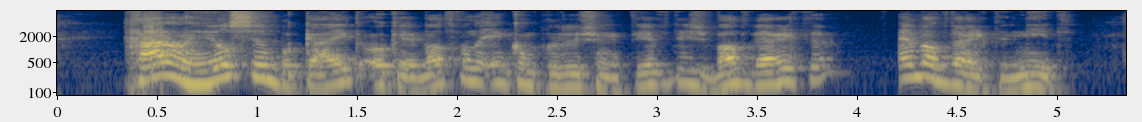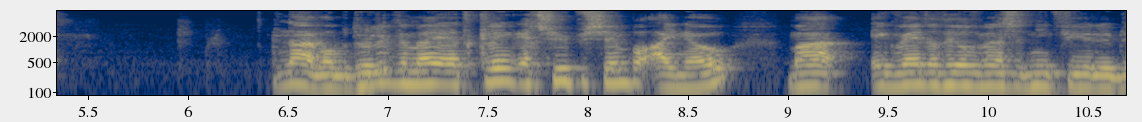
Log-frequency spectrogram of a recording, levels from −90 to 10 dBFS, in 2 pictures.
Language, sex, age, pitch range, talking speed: Dutch, male, 20-39, 125-165 Hz, 235 wpm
